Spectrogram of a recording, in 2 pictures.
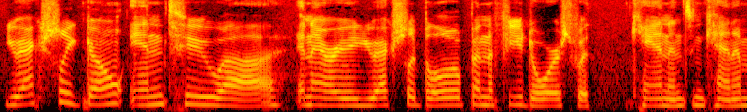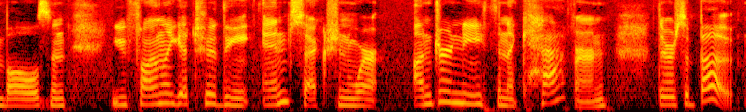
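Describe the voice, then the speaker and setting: A woman's voice: mid-range voice, moderate pace, bright, forceful tone, dry recording. A woman chatting casually on a panel and explaining things conversationally. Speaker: podcast panelist.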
